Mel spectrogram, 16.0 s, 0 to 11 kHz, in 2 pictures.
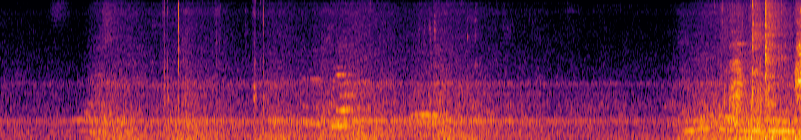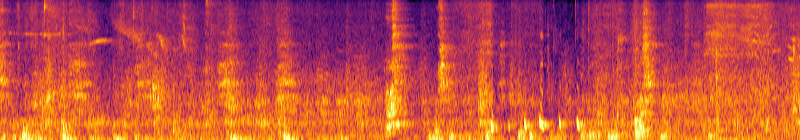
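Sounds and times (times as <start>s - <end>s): dogs barking yipping and whining: 7.3s - 10.9s.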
